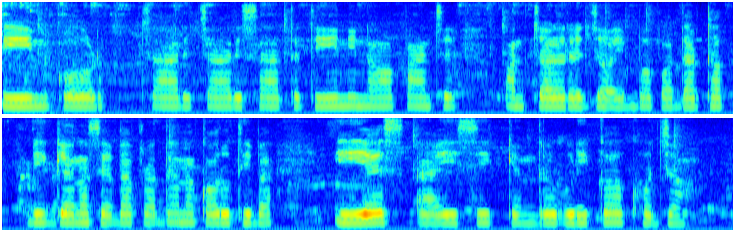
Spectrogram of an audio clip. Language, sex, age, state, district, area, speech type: Odia, female, 18-30, Odisha, Kendrapara, urban, read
